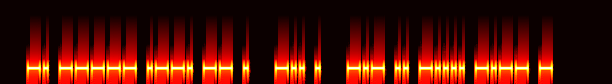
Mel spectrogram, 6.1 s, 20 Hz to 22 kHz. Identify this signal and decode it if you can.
Morse code, heard as a keyed tone, about 30 wpm, 700 Hz. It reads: N0PME DE KI6YT
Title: USA Callsign DE Callsign - 5 Characters - 30wpm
